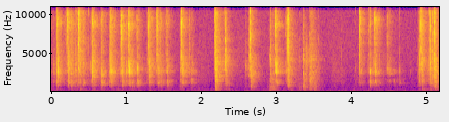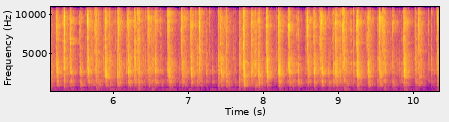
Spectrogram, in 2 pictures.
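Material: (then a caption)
Plastic. Fingertips type rapidly on the clicky blue-switch keys of a backlit plastic mechanical keyboard, a gaming keyboard with Cherry MX Blue switches. The sound is a dense run of sharp, bright clicks with little low end. Short pauses break it up around two and four seconds before the fast typing resumes.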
